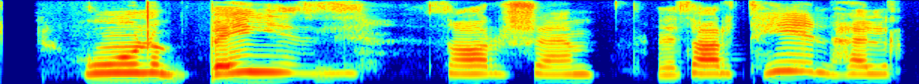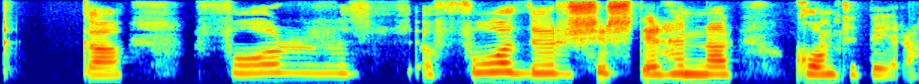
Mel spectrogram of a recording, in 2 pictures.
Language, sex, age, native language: Icelandic, male, 11, Icelandic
